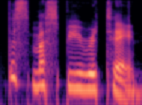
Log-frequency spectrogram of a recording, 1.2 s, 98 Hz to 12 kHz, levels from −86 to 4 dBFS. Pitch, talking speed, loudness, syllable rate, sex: 215 Hz, 200 wpm, -17 LUFS, 5.8 syllables/s, female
